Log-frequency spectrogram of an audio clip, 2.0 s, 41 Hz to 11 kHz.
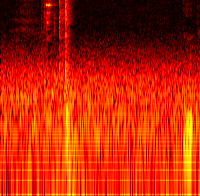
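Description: Steady in-flight cabin noise of a Boeing 777-300ER, with two light clicks about half a second in.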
